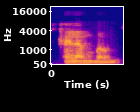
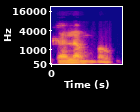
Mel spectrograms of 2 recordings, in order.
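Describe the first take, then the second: First: The name begins with a K sound. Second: The name begins with a G sound.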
